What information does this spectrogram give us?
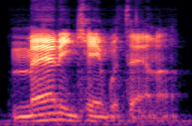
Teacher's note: you can hear me put that H star on the first syllable of Manny remember the first syllable of man who's the one that's stressed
